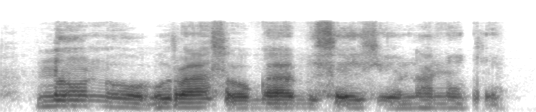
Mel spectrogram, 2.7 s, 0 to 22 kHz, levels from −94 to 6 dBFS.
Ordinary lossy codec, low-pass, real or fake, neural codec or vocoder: none; 10.8 kHz; fake; codec, 24 kHz, 3 kbps, HILCodec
